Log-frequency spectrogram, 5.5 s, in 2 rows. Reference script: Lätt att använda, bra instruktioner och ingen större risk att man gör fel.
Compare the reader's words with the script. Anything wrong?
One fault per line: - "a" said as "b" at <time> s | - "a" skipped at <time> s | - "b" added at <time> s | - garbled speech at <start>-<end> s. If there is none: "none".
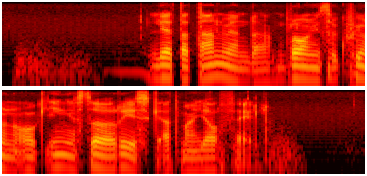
none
